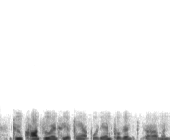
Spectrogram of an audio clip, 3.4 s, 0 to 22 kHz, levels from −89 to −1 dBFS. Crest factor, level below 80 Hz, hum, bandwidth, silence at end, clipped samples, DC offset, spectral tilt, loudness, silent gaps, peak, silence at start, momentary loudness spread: 24 dB; -66 dBFS; none; 4.5 kHz; 0 s; under 0.1%; under 0.1%; -7 dB/octave; -26 LUFS; none; -2 dBFS; 0.25 s; 13 LU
